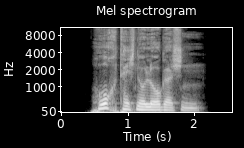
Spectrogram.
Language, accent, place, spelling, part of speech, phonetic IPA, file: German, Germany, Berlin, hochtechnologischen, adjective, [ˈhoːxtɛçnoˌloːɡɪʃn̩], De-hochtechnologischen.ogg
- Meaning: inflection of hochtechnologisch: 1. strong genitive masculine/neuter singular 2. weak/mixed genitive/dative all-gender singular 3. strong/weak/mixed accusative masculine singular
